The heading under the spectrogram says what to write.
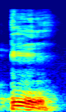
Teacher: Tu posisinya lidahnya dilengkungkan di belakang gigi ya. Bagian tengah dia tu.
